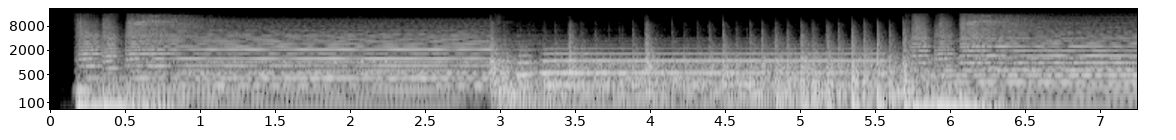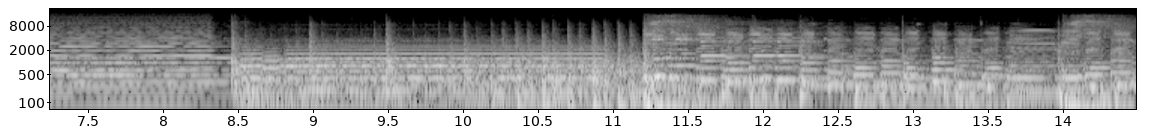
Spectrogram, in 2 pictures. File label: Instrumental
